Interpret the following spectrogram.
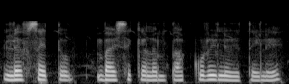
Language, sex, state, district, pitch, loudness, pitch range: Wancho, female, Arunachal Pradesh, Longding, 205 Hz, -19 LUFS, 200-215 Hz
